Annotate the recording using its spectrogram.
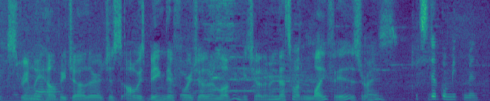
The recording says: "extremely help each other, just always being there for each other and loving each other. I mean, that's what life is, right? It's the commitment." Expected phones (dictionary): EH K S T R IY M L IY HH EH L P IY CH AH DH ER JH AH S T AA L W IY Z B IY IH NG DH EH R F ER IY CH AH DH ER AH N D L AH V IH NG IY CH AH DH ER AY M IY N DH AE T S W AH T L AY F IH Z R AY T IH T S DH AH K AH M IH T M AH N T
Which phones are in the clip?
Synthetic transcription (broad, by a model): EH K S T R IY M L IY HH EH L P IY CH AH DH ER JH AH S T AA L W IY Z B IY IH NG DH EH R F ER IY CH AH DH ER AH N L AH V IH NG IY CH AH DH ER AY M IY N DH AE T S W AH T L AY F IH Z R AY T IH T S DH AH K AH M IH T M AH N T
